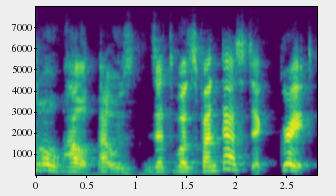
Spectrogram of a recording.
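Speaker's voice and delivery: imitating a weird, sort-of-French accent; odd foreign accent, building to a loud finish; Tommy Wiseau. Director praising an auditioning actor, weird accent. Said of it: "weird accent, like it's sort of French".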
